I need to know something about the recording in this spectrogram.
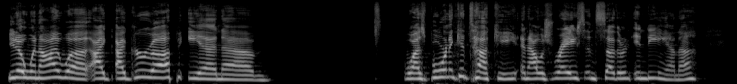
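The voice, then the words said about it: Rural Kentucky/Indiana American accent. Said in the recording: “this accent is, uh, I actually say that it's a hick anointing”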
